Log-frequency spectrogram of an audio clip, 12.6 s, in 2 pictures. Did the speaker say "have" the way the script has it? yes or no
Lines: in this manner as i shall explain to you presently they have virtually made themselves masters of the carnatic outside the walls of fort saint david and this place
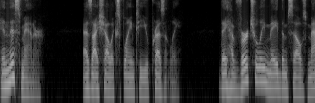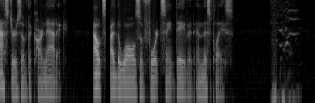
yes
